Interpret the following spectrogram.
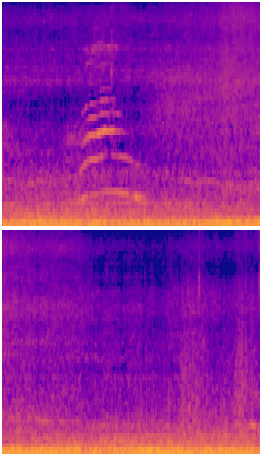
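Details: Fluffy kitten giving a single short, arched meow with rising then falling pitch, over a constant deep rumbling background noise.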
